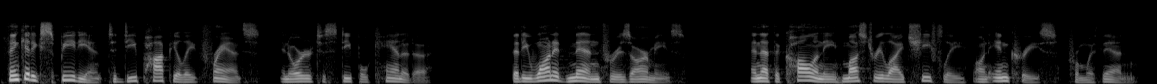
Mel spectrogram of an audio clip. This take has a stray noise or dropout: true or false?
false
